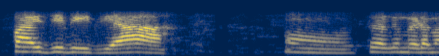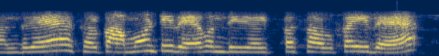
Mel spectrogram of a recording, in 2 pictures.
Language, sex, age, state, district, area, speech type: Kannada, female, 30-45, Karnataka, Chamarajanagar, rural, conversation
